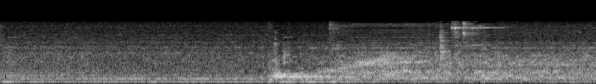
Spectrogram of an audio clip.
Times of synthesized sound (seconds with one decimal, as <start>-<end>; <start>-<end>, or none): 3.5-4.6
